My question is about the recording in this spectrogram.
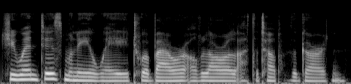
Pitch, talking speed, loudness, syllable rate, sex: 180 Hz, 255 wpm, -18 LUFS, 6.2 syllables/s, female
